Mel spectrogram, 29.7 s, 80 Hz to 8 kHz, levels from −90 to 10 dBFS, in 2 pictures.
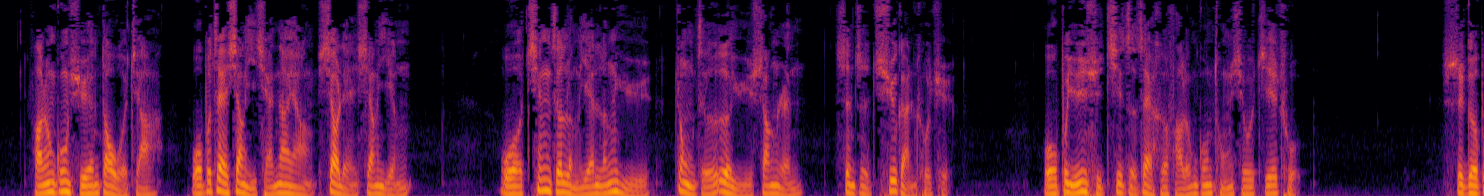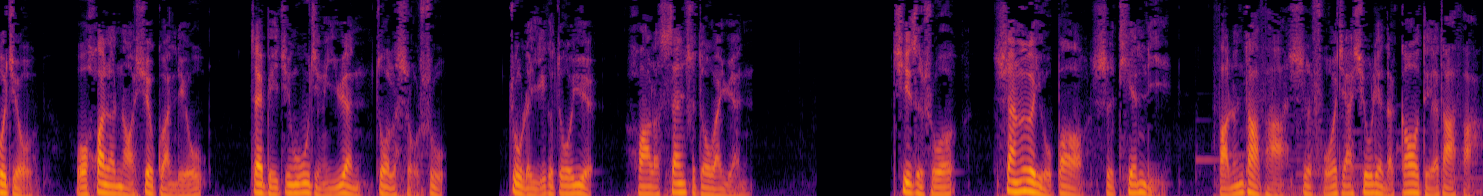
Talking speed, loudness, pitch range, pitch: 230 characters per minute, -20 LUFS, 100-130 Hz, 115 Hz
